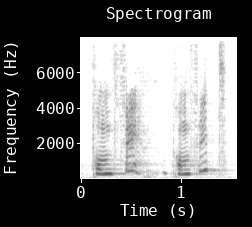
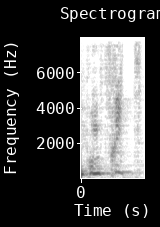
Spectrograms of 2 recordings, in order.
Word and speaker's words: pommes frites: Pommes frites. I think we mispronounce it. Like we take the French word, Okay. but then we take away the T at the end because you say pommes frites, right?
